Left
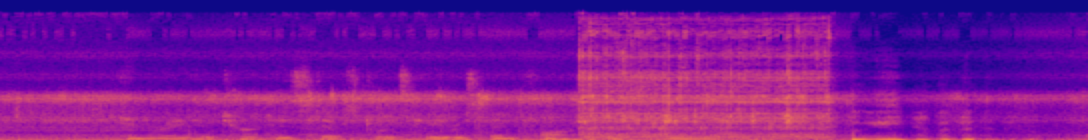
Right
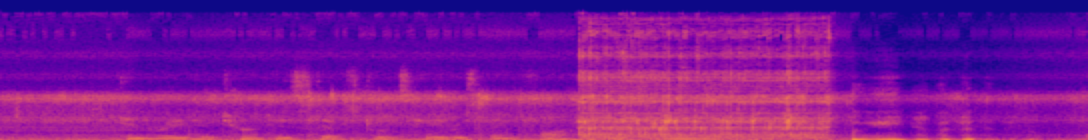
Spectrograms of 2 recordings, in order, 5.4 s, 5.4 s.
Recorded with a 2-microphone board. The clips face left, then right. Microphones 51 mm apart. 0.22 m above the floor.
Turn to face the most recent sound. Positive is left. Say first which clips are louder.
# right 1 dB
turn(degrees=-15)  # may be behind; listen again after turning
